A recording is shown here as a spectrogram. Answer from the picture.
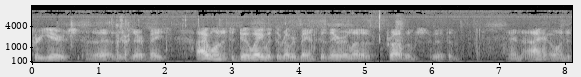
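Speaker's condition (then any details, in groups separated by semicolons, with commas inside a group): Parkinson's disease; about 25 years since onset; age 88, no longer able to work, interview recorded by telephone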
